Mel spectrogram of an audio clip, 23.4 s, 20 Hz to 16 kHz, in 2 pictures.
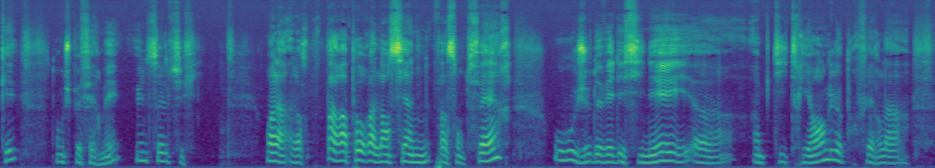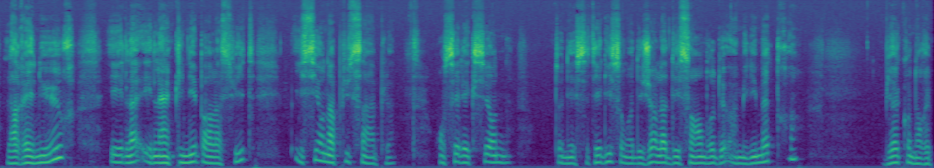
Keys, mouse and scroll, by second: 1.2 click, 1.8-3.4 drag, 9.8-10.5 right drag, 15.5 right click, 16.4 click, 19.1 click, 22.1 click.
